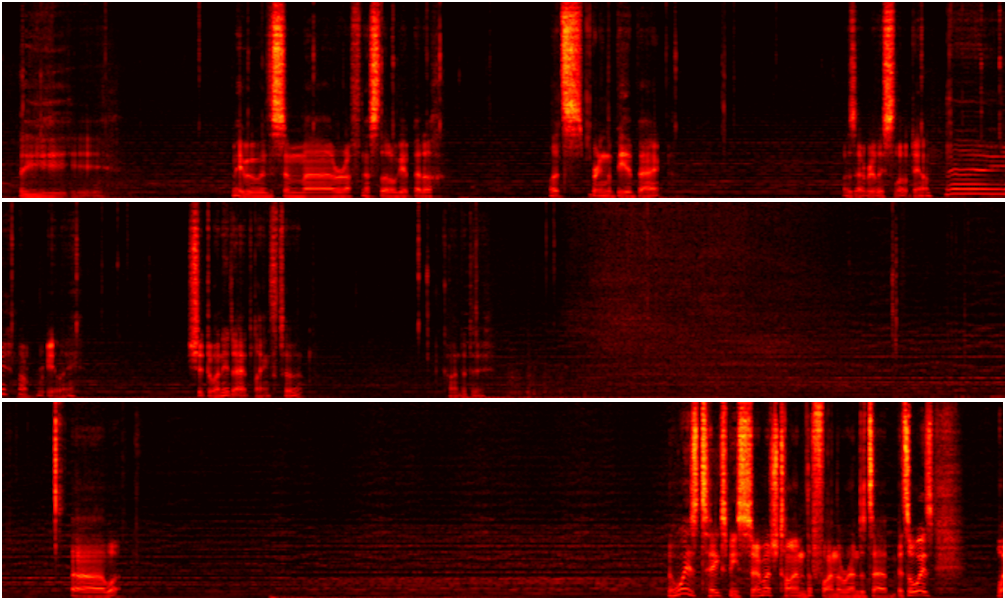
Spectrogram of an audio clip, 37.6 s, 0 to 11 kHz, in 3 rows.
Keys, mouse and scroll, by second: 0.9 alt+middle click, 1.3-2.5 alt+drag, 3.1 alt+middle click, 3.4 alt+click, 4.1 alt+scroll down 3, 4.7 alt+middle click, 5.3 alt+click, 7.0-7.3 scroll down 2, 8.3 click, 9.4 alt+scroll up 1, 9.7-11.5 alt+drag, 11.8 scroll down 3, 12.2 alt+middle click, 12.7 alt+click, 13.8 alt+middle click, 14.1-17.7 alt+drag, 19.3 click, 20.6 scroll down 3, 21.9-22.4 scroll down 5, 24.3 scroll down 3, 25.1-25.8 scroll down 5, 26.8-27.5 scroll down 4, 27.5 scroll down 4, 34.9 scroll down 6, 35.4 scroll down 1.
